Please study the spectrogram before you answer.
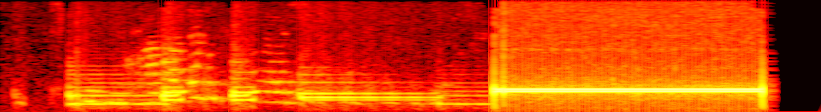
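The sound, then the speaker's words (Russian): A steady single-pitched telephone tone sounds as a call is put through to another person. It follows a stretch of talk, holds loud and unchanging for about two seconds, then cuts off abruptly. “Не могу точно сказать, я вас соединю с Тимуром. Секундочку.”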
